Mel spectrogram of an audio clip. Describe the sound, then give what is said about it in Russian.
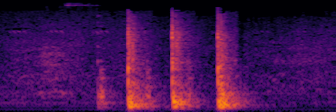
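A finger taps a wall-mounted barometer: four quick light knocks in an even rhythm, the first one softer than the other three, faint and alone. “Михаил Львович подходит к стене, на которой висит барометр. Заметив на нем неверные показания, стучит по нему пальцем.”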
